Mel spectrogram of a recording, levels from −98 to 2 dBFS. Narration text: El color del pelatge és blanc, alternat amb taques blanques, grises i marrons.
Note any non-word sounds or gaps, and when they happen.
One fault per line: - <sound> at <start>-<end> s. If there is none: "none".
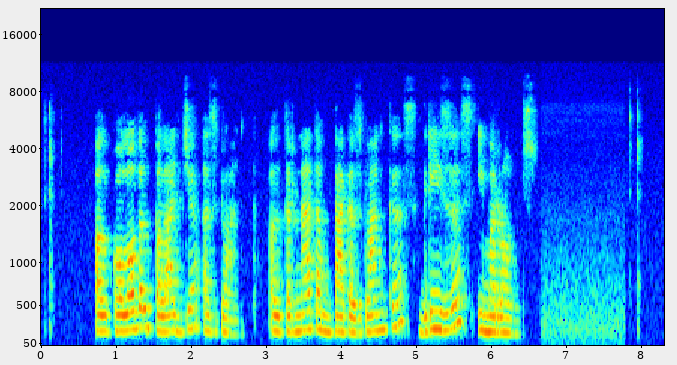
none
